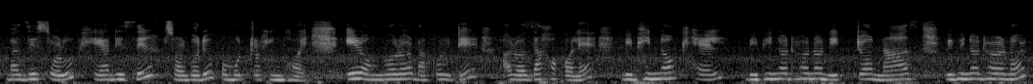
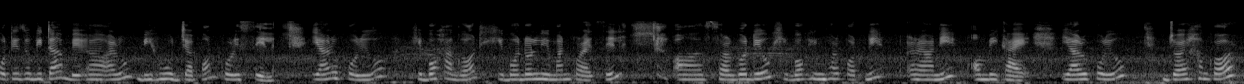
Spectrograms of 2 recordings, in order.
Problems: constant background noise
